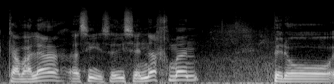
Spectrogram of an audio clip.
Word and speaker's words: Kabbalah: Nachman se dice, o Nachman en español se acentúan como Cábala y Kabbalah en la primera sílaba o en la última. En español es Cábala, en hebreo es Kabbalah, así se dice Nachman, pero en hebreo se diría Nachman.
